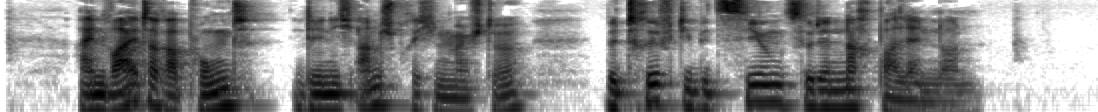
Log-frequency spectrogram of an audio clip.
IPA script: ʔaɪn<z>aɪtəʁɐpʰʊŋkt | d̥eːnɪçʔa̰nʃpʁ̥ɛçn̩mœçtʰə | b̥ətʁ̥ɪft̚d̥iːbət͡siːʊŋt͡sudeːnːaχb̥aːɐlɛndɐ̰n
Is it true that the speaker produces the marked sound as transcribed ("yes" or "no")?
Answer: no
